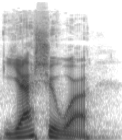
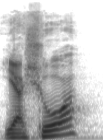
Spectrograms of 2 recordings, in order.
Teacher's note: the a is kind of dropped off or left hanging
